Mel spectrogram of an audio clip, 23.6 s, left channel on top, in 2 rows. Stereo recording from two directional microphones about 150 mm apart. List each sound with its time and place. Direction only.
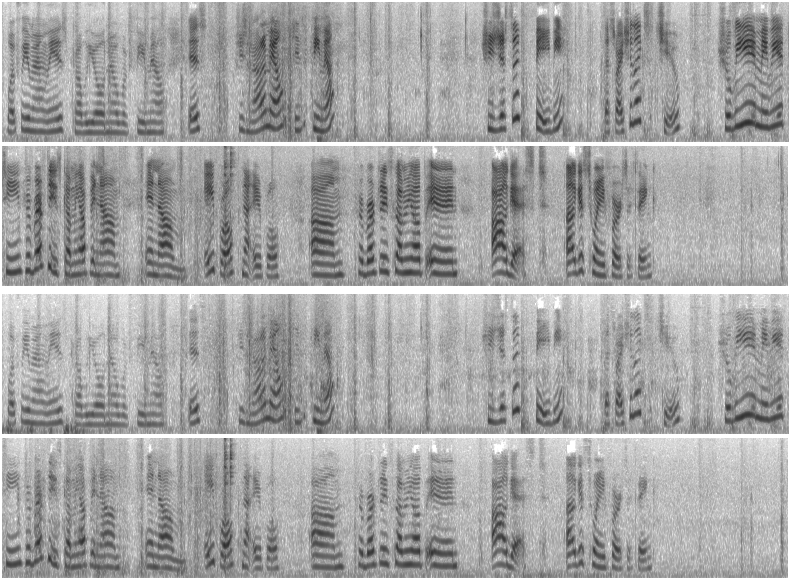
0.1 s speech: 20° left (ahead or behind)
3.5 s a woman's voice: 10° left (ahead or behind)
7.3 s a woman's voice: 10° left (ahead or behind)
15.0 s a woman's voice: 20° left (ahead or behind)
